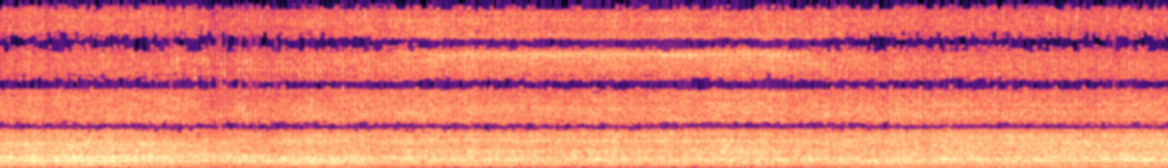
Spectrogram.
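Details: Acura TSX at idle: steady idle with a busy, uneven rattle and hiss on top; something in the engine is making a weird noise, cause unclear.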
